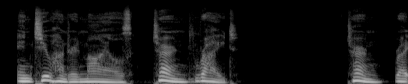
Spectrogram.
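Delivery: robotic, machine-like sat-nav voice. Speaker giving driving directions as a bit, Siri-style robotic GPS voice. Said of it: "I don't like how accurate that sounds".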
